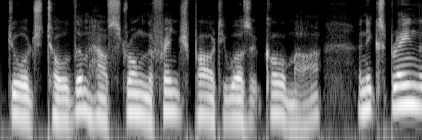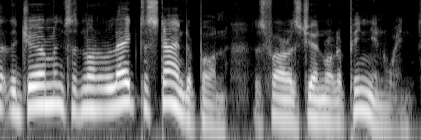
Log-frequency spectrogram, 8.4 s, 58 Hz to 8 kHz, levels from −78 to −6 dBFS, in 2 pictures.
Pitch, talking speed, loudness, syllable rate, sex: 135 Hz, 205 wpm, -17 LUFS, 5.3 syllables/s, male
